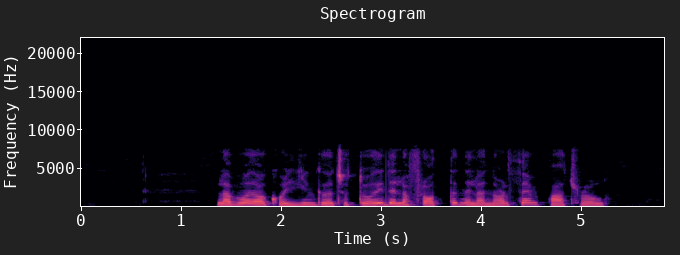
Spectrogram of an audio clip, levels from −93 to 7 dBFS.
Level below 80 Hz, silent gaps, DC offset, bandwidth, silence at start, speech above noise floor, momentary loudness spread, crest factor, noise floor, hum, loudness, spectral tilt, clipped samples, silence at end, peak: -84 dBFS; none; under 0.1%; 7.8 kHz; 1.35 s; 49 dB; 7 LU; 18 dB; -86 dBFS; none; -37 LUFS; -4 dB/octave; under 0.1%; 0.6 s; -22 dBFS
